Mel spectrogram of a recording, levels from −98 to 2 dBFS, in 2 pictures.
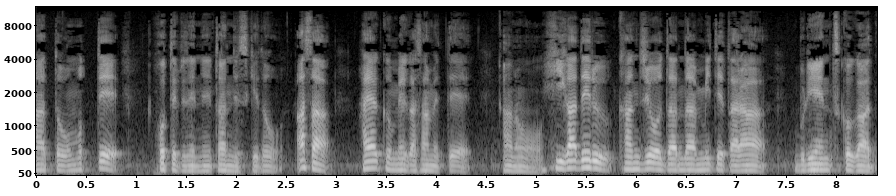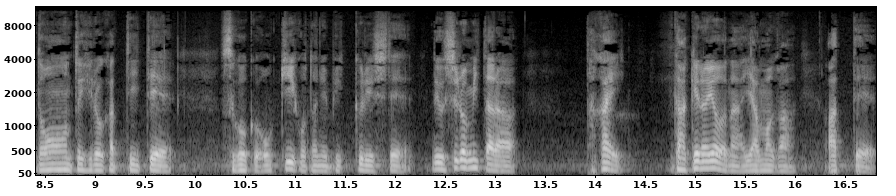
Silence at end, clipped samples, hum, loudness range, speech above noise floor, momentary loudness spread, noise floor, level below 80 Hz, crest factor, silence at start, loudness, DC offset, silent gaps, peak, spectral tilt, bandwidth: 0 s; under 0.1%; none; 3 LU; 32 dB; 9 LU; -55 dBFS; -54 dBFS; 20 dB; 0 s; -24 LUFS; under 0.1%; none; -4 dBFS; -5.5 dB/octave; 11 kHz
